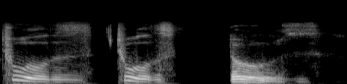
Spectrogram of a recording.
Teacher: Now when you come down to the S, it's a Z sound.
